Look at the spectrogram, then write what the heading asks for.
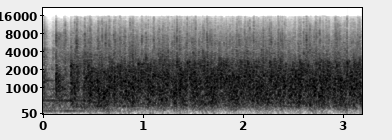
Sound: applause

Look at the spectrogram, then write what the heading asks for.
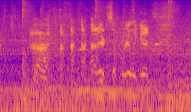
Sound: laughs

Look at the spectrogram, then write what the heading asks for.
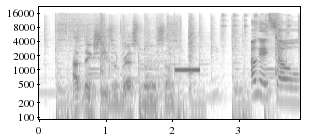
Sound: beep

